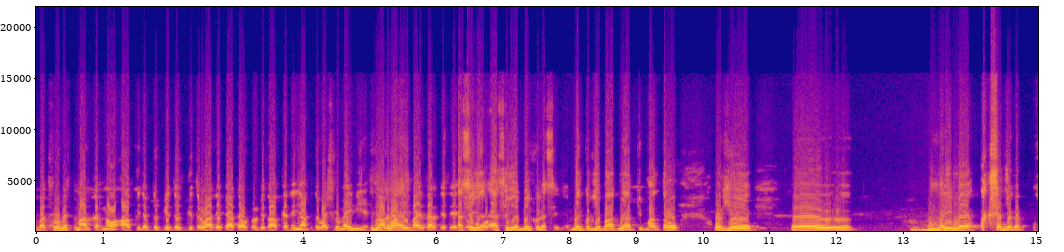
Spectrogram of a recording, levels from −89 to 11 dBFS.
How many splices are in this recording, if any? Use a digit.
0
